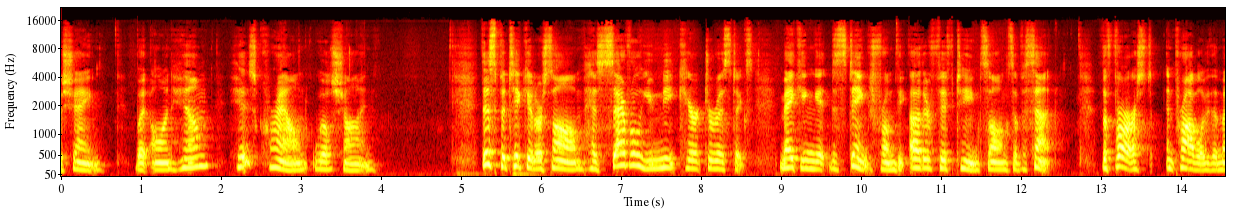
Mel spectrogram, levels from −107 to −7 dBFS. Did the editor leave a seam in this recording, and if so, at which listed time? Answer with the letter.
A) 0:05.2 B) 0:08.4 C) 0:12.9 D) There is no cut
D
